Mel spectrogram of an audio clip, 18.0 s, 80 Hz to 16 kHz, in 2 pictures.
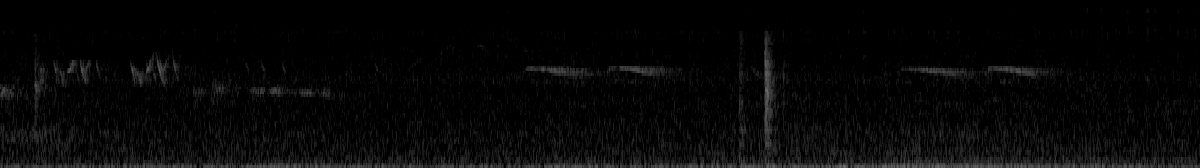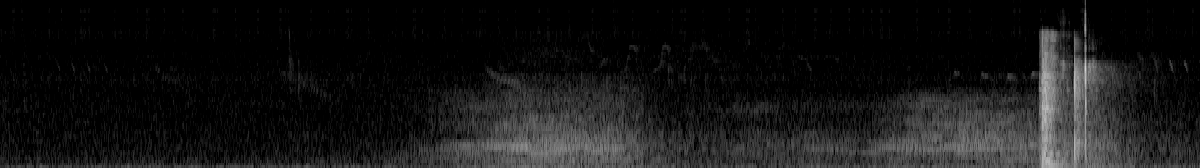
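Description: A shot from a 1986 Bear Whitetail II compound bow near the end: two sharp cracks a fraction of a second apart, loud against the quiet. Before it come a few seconds of rustling handling noise, and faint bird chirps twice early on.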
